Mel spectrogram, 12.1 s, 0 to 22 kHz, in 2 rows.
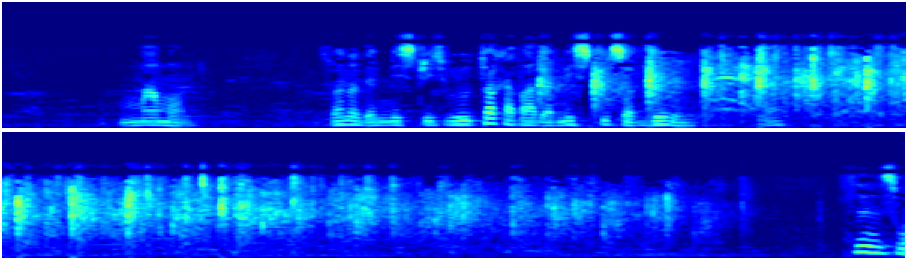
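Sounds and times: congregation applauding: 3.5s - 11.1s.

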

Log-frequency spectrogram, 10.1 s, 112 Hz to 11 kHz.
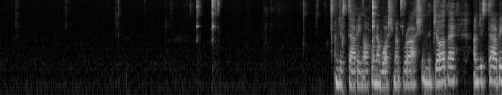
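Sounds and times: paintbrush clinking glass jar: 3.9s - 4.4s.

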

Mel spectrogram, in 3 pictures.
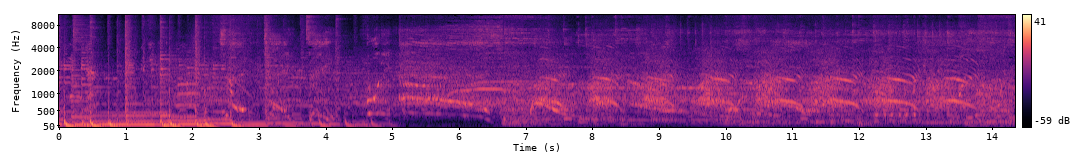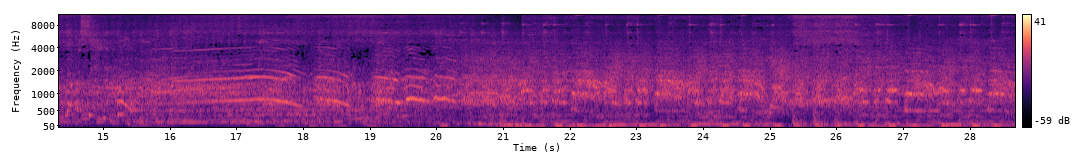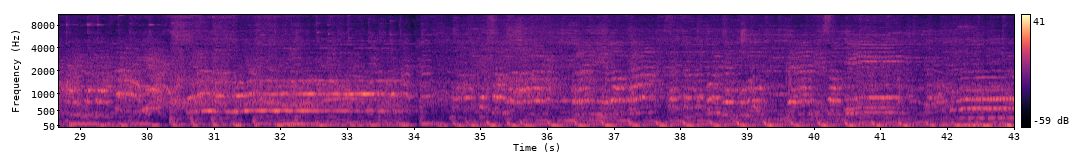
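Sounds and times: crowd shouting and cheering: 0.0s - 43.0s
pop song with heavy beat: 0.0s - 43.0s
girl group singing: 20.5s - 43.0s.

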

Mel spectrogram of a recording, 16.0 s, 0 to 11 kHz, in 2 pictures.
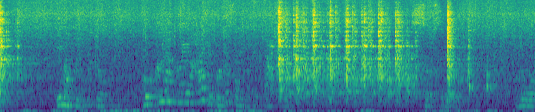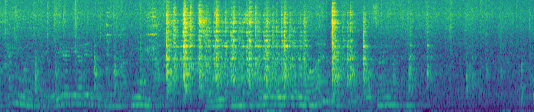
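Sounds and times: woman reading aloud: 0.8s - 4.2s, 6.2s - 6.9s, 7.8s - 10.5s, 11.1s - 14.3s
light clicks and clinks: 8.4s - 16.0s.

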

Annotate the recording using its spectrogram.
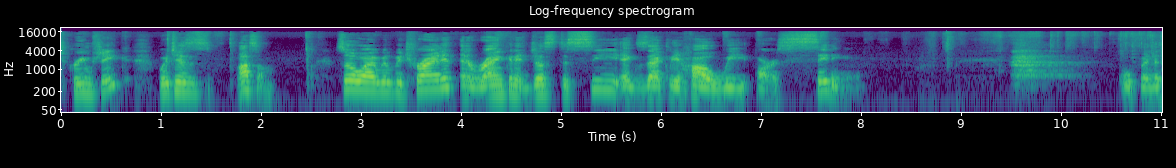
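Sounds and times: man exhaling breathily: 9.3s - 10.4s.

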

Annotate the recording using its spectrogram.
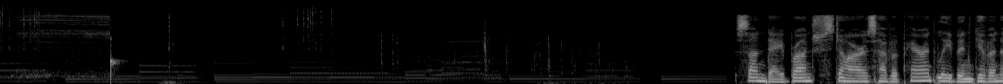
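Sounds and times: background music with held notes: 0.0s - 7.2s.

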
